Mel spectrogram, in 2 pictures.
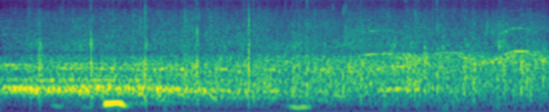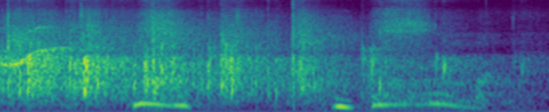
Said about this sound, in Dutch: als je een heel hard applaus hoort, dan is dat voor jou.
